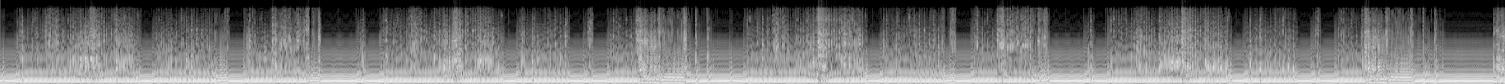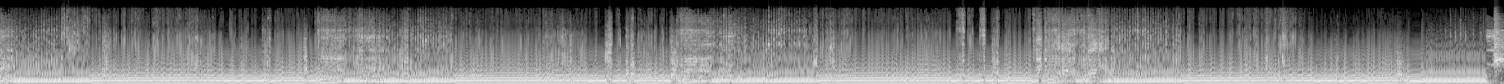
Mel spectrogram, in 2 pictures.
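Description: Bass-heavy music played very loud through a car stereo with two 12-inch Sony Xplod subwoofers on a 500 W monoblock amp, heard inside the car's cabin, deep bass notes pounding steadily under the track.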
